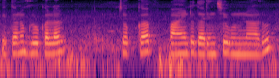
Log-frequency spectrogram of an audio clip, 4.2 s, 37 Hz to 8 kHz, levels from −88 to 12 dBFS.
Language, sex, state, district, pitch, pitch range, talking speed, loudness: Telugu, female, Telangana, Mahabubabad, 210 Hz, 200-215 Hz, 100 wpm, -18 LUFS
